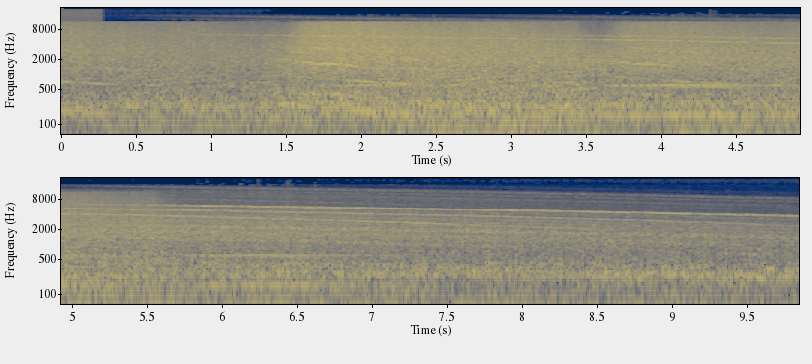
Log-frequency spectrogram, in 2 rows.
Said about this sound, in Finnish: Kuuluu vain vaimenevien turbiinien hiljaista ulinaa, kunnes sekin katoaa. Boeing 747 on nyt liitokone.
